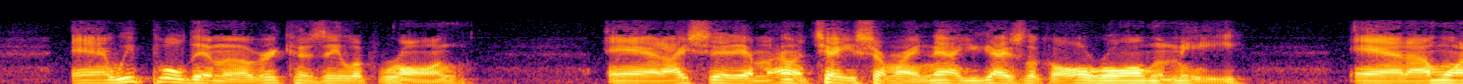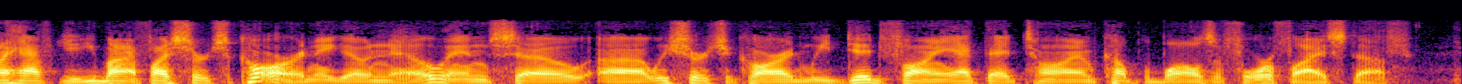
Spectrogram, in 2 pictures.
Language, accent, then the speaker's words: English; Baltimore, Maryland, United States; I come from Baltimore, Maryland.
